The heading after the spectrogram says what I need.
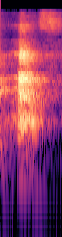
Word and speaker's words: half: 여기 L 있죠? 네. L 발음 안 나요. Help. 자, half예요. Help. 자, 다시 half.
